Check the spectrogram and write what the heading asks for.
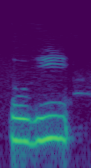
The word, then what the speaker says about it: Tawheed: Tawheed. Okay, again, ta is one of the qalqala letters, okay? So because it has a spoon on top of it, we produce this slight jerk when you say it.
